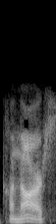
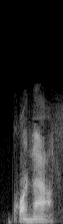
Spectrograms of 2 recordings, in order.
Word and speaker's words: Cornas: The ones on the western bank, the Cote Rote and the Condru and Saint Joseph and Connars Cornas, I believe is pronounced, all set on the western bank, with the Cote Rote and the Cornas making only red wines.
